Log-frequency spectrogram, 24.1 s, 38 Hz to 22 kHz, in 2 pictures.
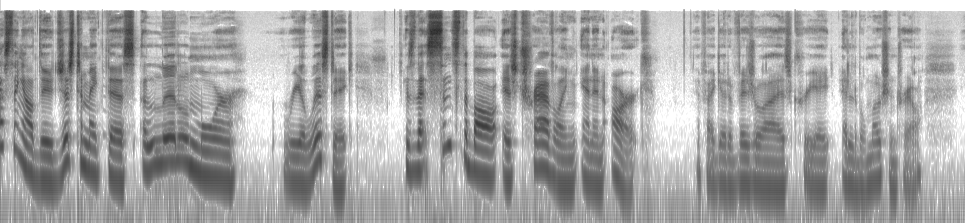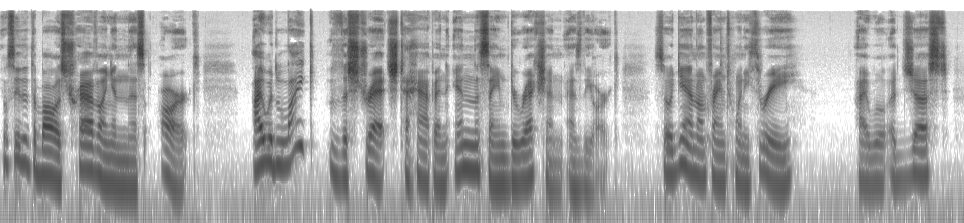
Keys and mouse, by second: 1.4 click, 8.8 click, 16.4 click, 21.0 e, 23.5 click.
